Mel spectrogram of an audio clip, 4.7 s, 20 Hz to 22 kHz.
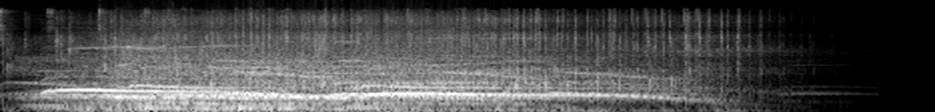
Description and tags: cheering sound
using Voice Recorder on Samsung Galaxy Note 9 record my own voice.
then mix them using Audacity.
cheer, cheering, clap, clapping, glad, positive, reaction, win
